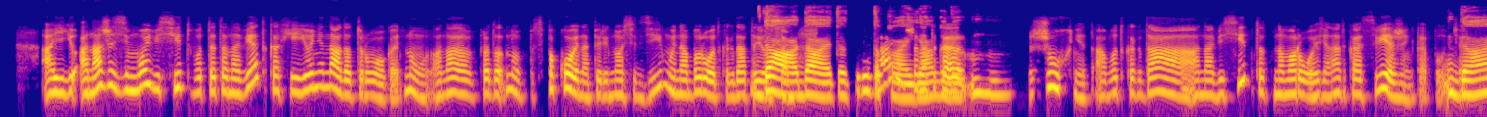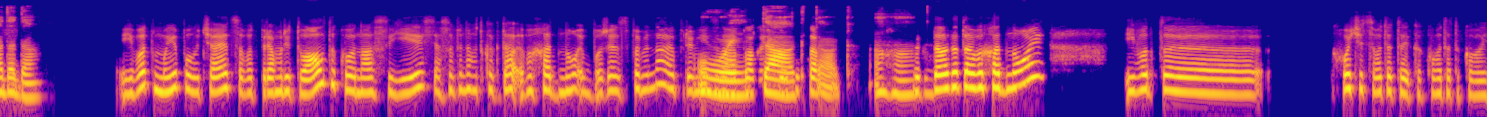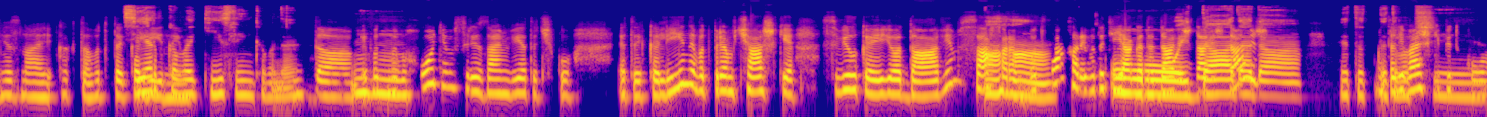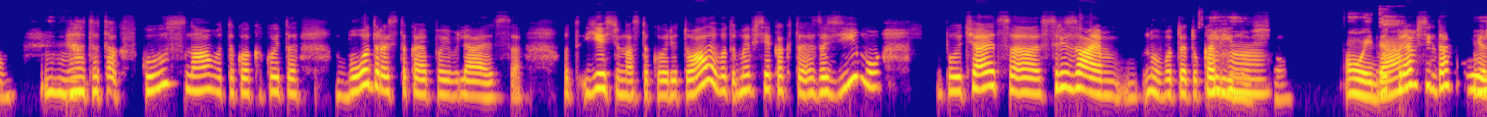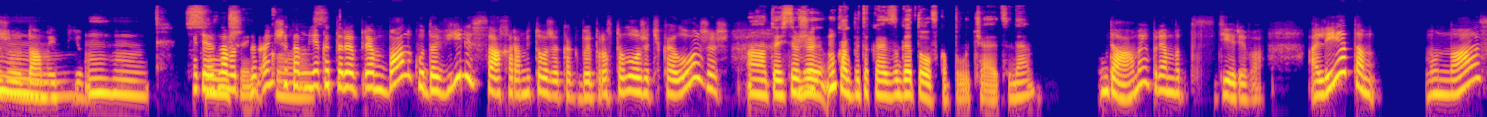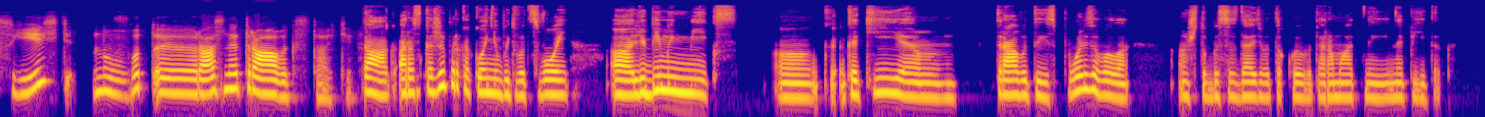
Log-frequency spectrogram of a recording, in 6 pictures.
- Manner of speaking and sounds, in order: tapping; background speech
- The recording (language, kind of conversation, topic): Russian, podcast, Что для вас значит домашнее чаепитие?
